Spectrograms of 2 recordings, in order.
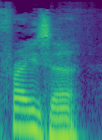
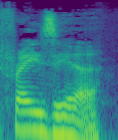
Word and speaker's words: Fraser: this is from 611 I used to work in House of Fraser mhm and it annoyed me how people called it House of Frasier oh yeah well I once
